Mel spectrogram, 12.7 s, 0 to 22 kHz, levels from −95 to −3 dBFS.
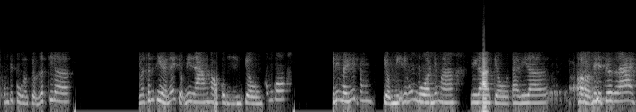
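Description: Speech heard through the GSM full-rate codec for the whole 13 seconds, with damage that is plainly audible: nothing comes through above 4 kHz, and a buzzy, gravelly roughness sits on every syllable. That roughness comes from the codec rebuilding the excitation from regularly spaced pulses that keep only every third sample, which fits the 13 kbps full-rate scheme. A plain 4 kHz low-pass would sound muffled but smooth, so the grit is what gives this codec away.

There are two clipped starts after a pause. At 2.14 s, after about 0.77 s of silence, speech bursts in with roughly 0.63 s of its opening missing, and the full sound returns at 2.77 s. At 6.08 s, after a 0.33 s gap, about 0.57 s is swallowed up to 6.65 s. The output path is dozing through the silence and waking too late.

GSM bit errors hit at 4.27 to 4.33 s and again at 9.60 to 9.76 s. Each burst breaks into a brief squawk and gargle, which fits corrupted filter, pitch and gain values in about three 20 ms frames. 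Those distorted bursts set them apart from a packet dropout, which would leave a gap or a smooth concealment fill.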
